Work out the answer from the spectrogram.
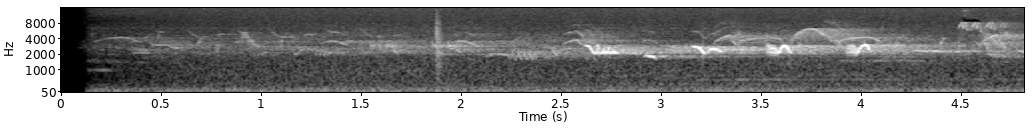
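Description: Birds chirping and calling in short rising-and-falling notes, loudest about halfway through, over a low steady background rumble.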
